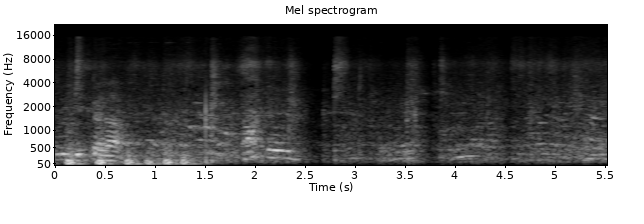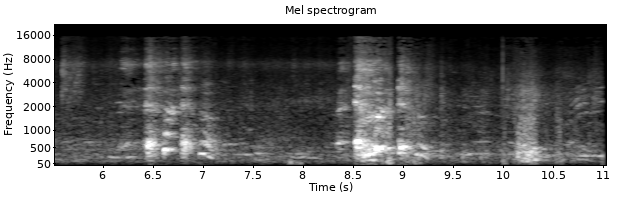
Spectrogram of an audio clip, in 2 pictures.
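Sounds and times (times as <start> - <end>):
person coughing: 8.4 - 9.4.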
